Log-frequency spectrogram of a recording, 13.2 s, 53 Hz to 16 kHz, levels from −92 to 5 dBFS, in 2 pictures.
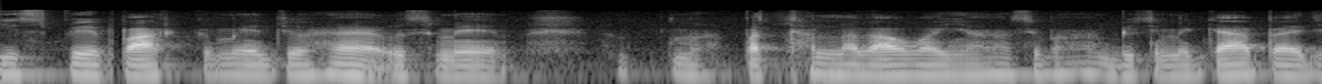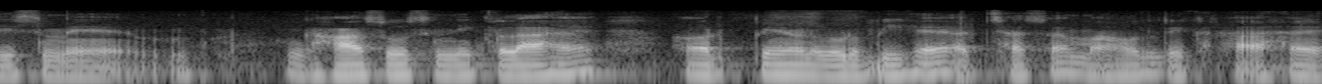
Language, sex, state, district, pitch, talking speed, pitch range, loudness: Hindi, male, Bihar, Araria, 100 Hz, 140 wpm, 95-105 Hz, -25 LUFS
